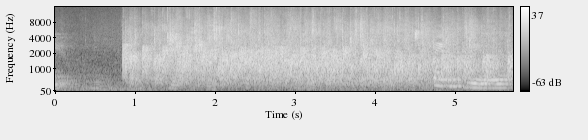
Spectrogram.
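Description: After a short stretch of speech, applause bursts in from a live talk-show audience and holds at a steady, dense level for several seconds, with voices rising over it near the end.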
